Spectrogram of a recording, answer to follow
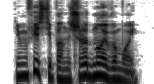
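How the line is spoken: Weary plea. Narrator (Russian): устало попросила Маргарита Тихоновна

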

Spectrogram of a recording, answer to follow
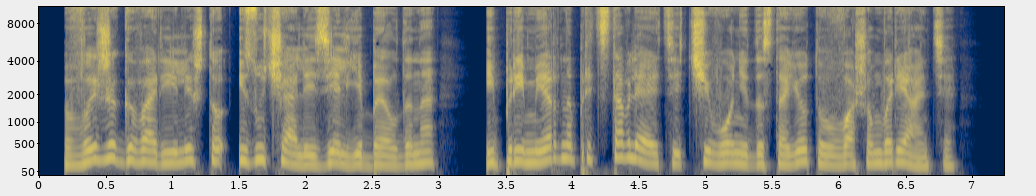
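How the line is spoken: Stern interjection. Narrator (Russian): вмешался Ривот таким строгим тоном

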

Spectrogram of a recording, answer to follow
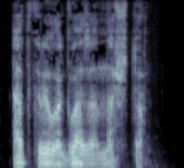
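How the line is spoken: Soft, sympathetic. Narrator (Russian): Голос Пуаро теперь звучал мягко, сочувственно

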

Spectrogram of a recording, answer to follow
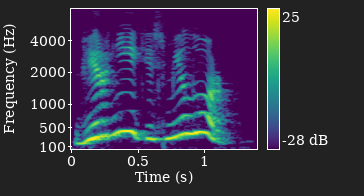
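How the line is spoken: Terrified shout. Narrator (Russian): в ужасе закричал камердинер

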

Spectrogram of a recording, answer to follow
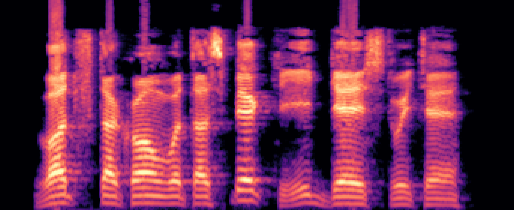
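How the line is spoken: Stern speech. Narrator (Russian): строго сказал

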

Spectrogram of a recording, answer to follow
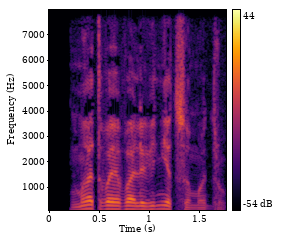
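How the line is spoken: Sigh. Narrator (Russian): вздохнул он

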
